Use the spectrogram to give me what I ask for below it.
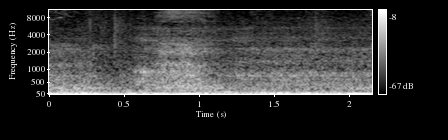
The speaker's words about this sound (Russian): Дышим, молодцы. Видите, сразу вот большая часть правильно дышит уджай.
